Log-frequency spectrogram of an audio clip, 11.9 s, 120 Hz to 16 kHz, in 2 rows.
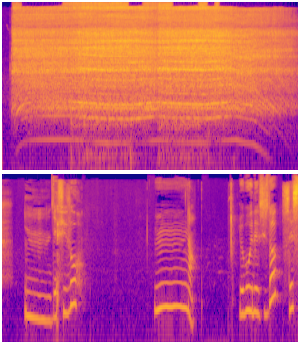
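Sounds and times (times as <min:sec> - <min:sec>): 
electric drill motor whirring: 0:00.0 - 0:06.1
speech: 0:06.4 - 0:07.6, 0:10.7 - 0:11.8.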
